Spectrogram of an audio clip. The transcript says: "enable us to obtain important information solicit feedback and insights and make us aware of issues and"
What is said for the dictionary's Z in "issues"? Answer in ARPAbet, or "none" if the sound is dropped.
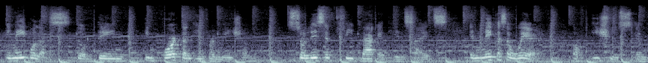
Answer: S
